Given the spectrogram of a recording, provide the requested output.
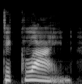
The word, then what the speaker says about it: decline: So this means that the letter e at the end in the spelling is a silent letter. So this is decline. Klein is the stressed syllable. Again, decline.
